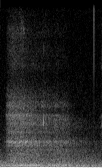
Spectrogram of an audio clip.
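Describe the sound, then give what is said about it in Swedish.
A long, deep breath drawn in through the nose during a breathing exercise, filling the ribs and belly, a steady airy hiss lasting about two seconds, with no talking over it. “Jag andas in och känner hur den far in i revbenen, in, in, in i magen.”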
